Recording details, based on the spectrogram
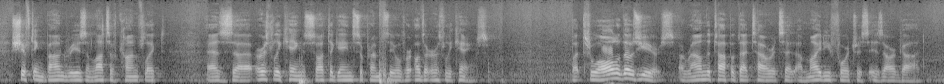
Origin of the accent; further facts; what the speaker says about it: England, United Kingdom; born there; I was born in England. Technically, we were members of the Church of England.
